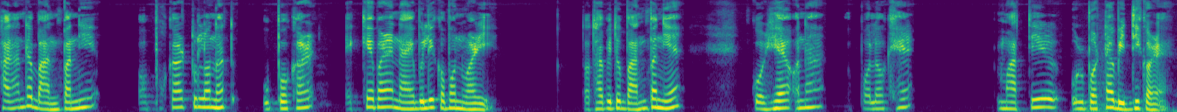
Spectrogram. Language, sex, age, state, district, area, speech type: Assamese, male, 18-30, Assam, Jorhat, urban, spontaneous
